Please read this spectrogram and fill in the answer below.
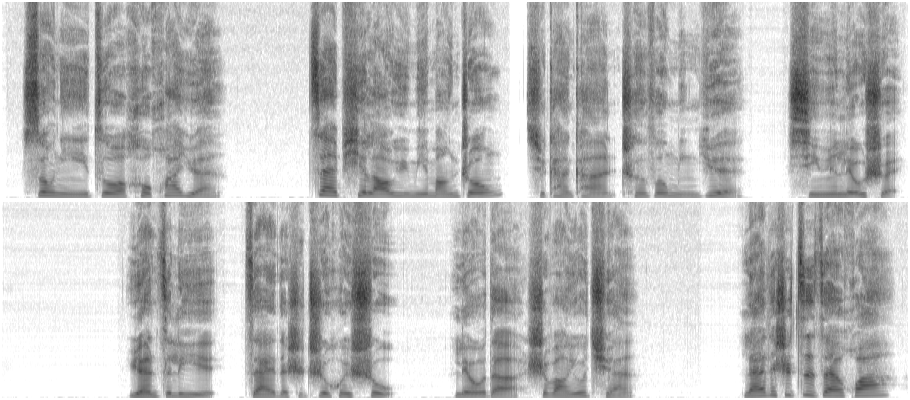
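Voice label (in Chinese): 美文配音试音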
